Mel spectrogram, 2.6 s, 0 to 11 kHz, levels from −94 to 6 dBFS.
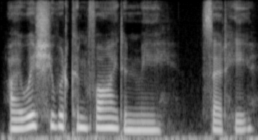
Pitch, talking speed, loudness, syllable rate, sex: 185 Hz, 210 wpm, -17 LUFS, 5.1 syllables/s, female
